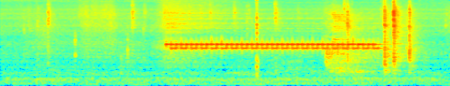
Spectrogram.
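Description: Electronic telephone ringing, a rapid trilling two-tone ring that starts about one and a half seconds in and lasts about two seconds, then a few sharp clicks near the end.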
